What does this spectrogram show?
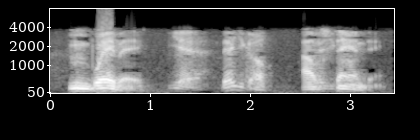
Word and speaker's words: M'Bwebe: Can you please pronounce your name for me correctly? Yes, it's Mbwebe. It's Mbwebe. Mbwebe. Yeah, there you go. Outstanding. Yeah. And can you pronounce your full name, sir? It's Mbwebe.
